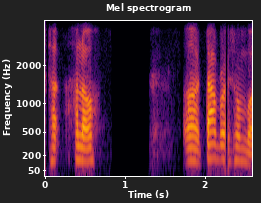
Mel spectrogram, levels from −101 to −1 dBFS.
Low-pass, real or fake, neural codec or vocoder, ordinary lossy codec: 3.6 kHz; real; none; Opus, 16 kbps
